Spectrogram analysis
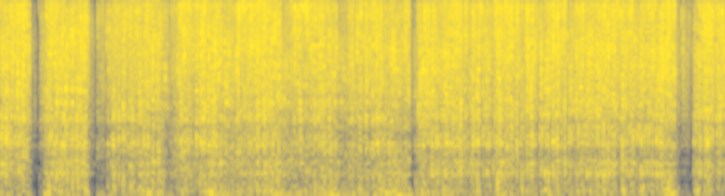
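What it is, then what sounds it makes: Plastic bubble wrap sheet. A clear plastic bubble wrap sheet is scratched with long nails, producing a continuous dense crackling and scraping texture across a broad range from low rumble to bright hiss. Brief quiet gaps break the steady scratching every so often.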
